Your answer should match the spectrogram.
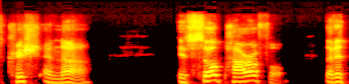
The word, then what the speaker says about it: Krishna: as i'm saying to say the word krishna two syllables the two syllables kris and na is so powerful that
